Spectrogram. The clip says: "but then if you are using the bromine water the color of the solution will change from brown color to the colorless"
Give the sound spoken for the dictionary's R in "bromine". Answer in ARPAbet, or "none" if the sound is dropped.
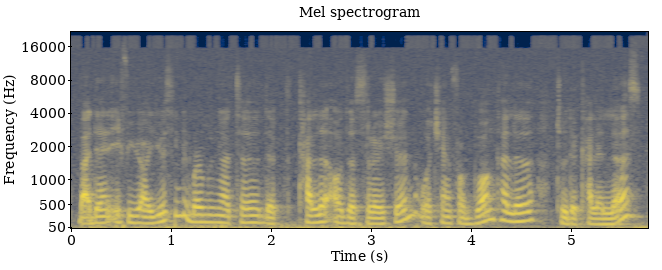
none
